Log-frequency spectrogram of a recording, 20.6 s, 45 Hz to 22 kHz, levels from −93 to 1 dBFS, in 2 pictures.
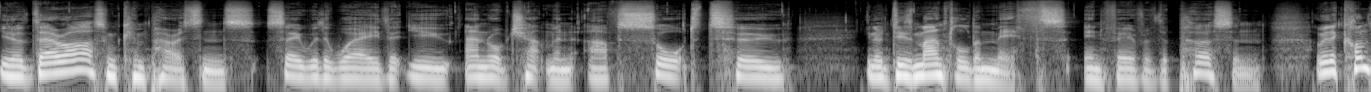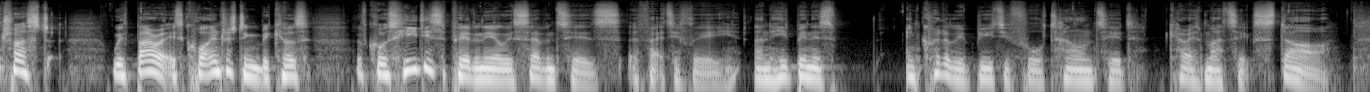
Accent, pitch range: British, 105-145 Hz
